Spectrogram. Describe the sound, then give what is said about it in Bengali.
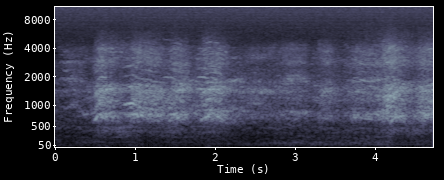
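A crowd shouts the takbir slogan "Allahu Akbar" in answer to a preacher's call, loud massed voices rising in repeated surging bursts with no single speaker standing out. “মুসলমানের জীবনে শ্রেষ্ঠ slogan, নারে তাকবীর, আস্তে বললেন কেন?”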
